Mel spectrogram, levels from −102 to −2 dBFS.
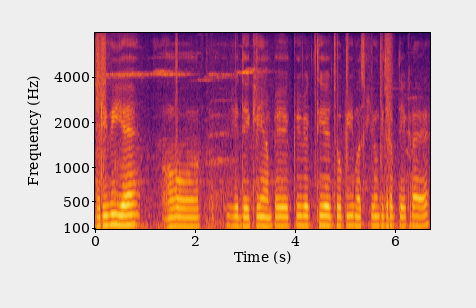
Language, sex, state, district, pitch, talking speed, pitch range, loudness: Hindi, male, Rajasthan, Bikaner, 140 Hz, 160 wpm, 135-145 Hz, -18 LUFS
